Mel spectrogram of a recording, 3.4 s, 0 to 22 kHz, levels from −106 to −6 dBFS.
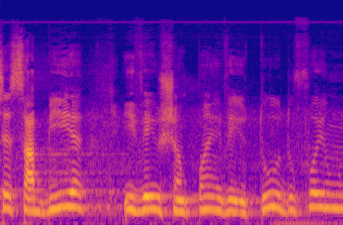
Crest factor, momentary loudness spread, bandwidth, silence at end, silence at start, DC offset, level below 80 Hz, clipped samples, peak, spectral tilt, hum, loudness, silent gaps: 18 dB; 6 LU; 16.5 kHz; 0 s; 0 s; under 0.1%; -66 dBFS; under 0.1%; -12 dBFS; -6 dB/octave; none; -31 LUFS; none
